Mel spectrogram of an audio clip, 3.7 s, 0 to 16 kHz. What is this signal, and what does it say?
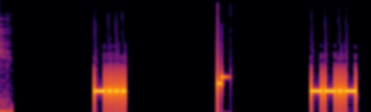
Morse code, heard as a keyed tone, about 36 wpm, 700 Hz. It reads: B Q
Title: Single Letters 35wpm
